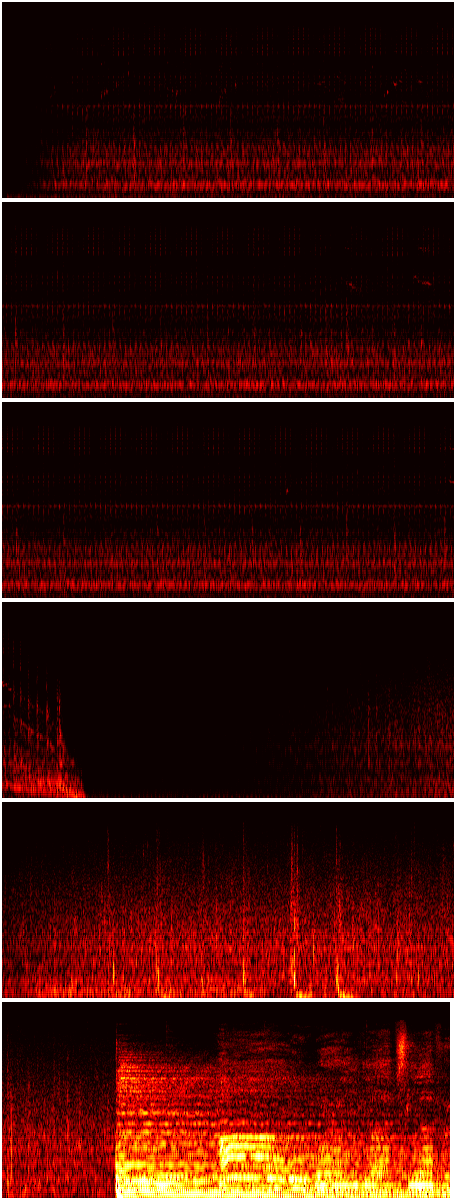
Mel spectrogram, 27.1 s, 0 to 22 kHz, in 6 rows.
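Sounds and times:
film projector whirring and clicking: 0.1s - 14.4s.

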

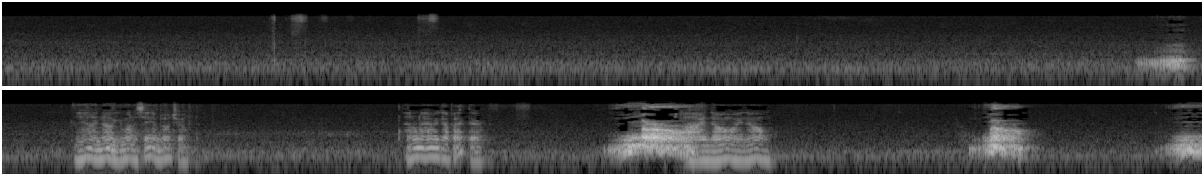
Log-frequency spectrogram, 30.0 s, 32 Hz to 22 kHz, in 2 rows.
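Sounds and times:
dog growling: 14.2s - 15.0s, 22.5s - 23.8s, 27.0s - 28.0s, 29.4s - 30.0s.

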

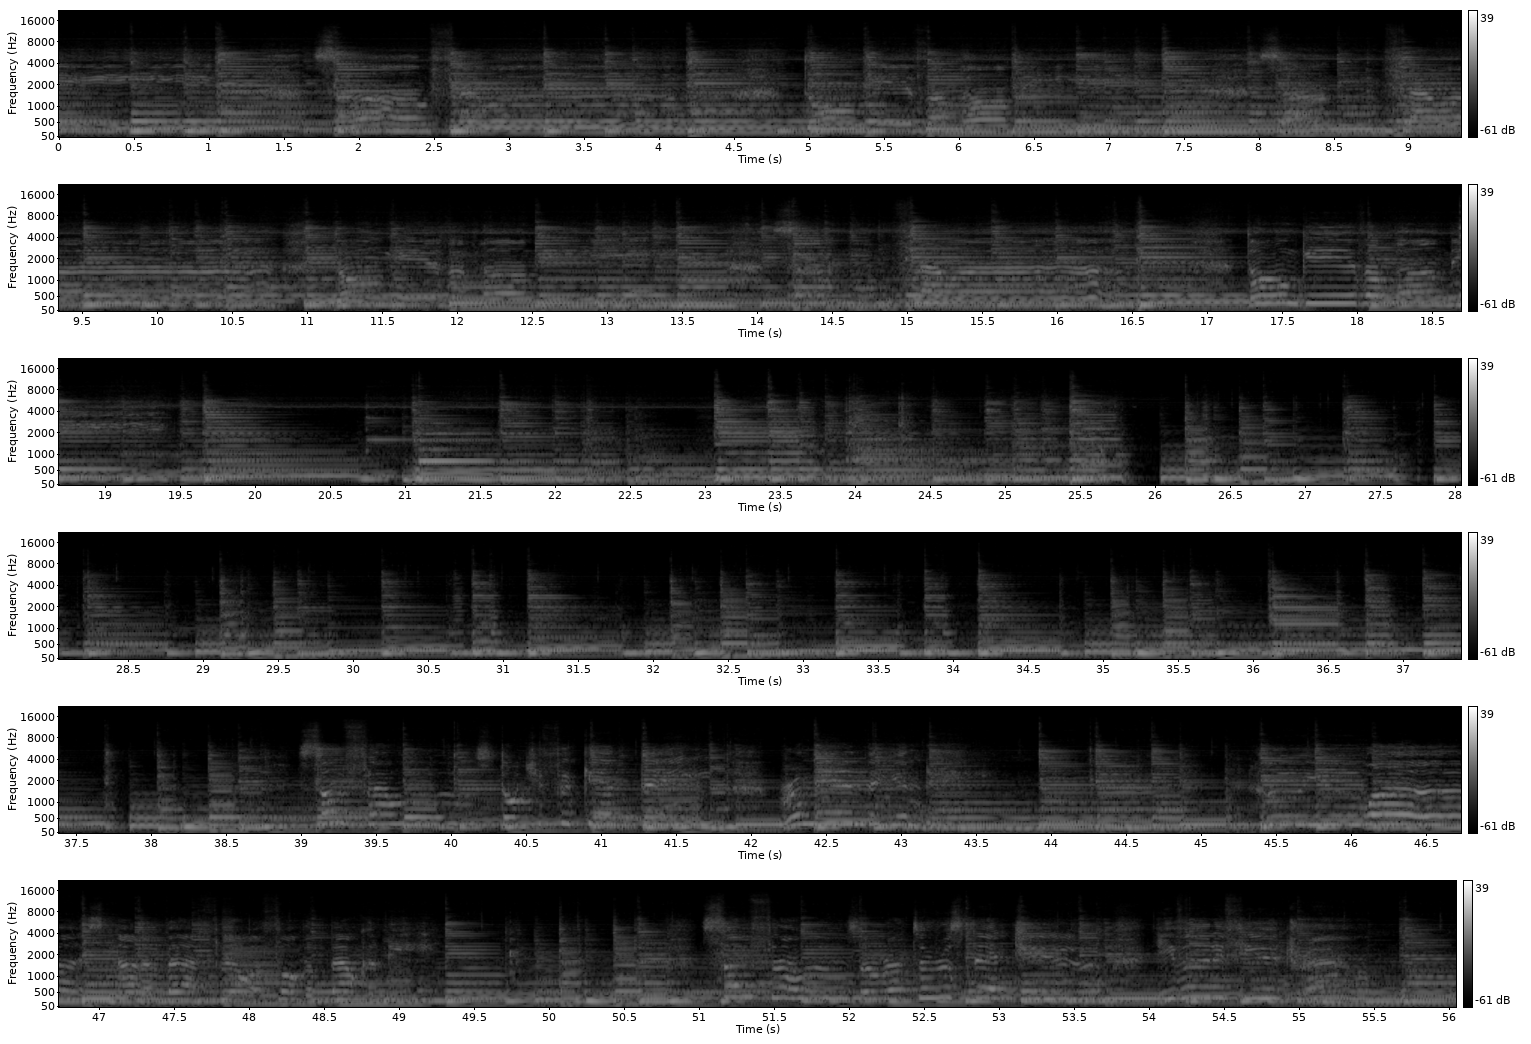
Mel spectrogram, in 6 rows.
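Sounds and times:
man singing: 0.0s - 20.3s, 39.0s - 44.0s, 44.8s - 49.6s, 50.6s - 56.0s
classical guitar playing chords: 0.0s - 56.0s.

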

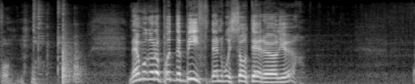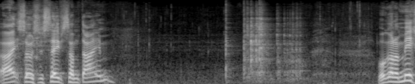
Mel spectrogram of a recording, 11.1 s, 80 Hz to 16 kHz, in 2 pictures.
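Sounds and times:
metal kitchenware clattering on pot: 8.6s - 9.7s.

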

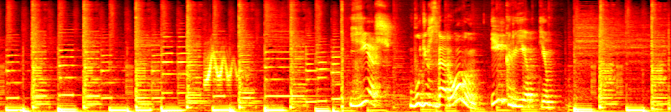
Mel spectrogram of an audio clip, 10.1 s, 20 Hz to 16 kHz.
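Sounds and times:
upbeat background music: 3.0s - 6.9s
warbling cartoon sound effect: 3.1s - 3.8s.

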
